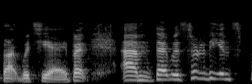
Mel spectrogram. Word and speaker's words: Whittier: So this little town, and you say in your acknowledgments that there's a Whittier, Alaska, or what do they pronounce that? Whittier, but that was sort of the inspiration for this.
